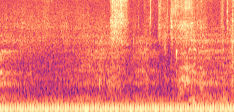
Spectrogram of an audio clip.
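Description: Quiet room tone with a steady low hum, and a faint brief rustle about a second in from fingers handling fine thread on a small model part.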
